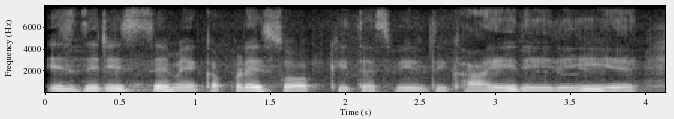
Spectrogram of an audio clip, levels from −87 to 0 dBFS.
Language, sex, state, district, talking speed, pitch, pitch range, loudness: Hindi, female, Jharkhand, Ranchi, 160 wpm, 160 Hz, 155-175 Hz, -17 LUFS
